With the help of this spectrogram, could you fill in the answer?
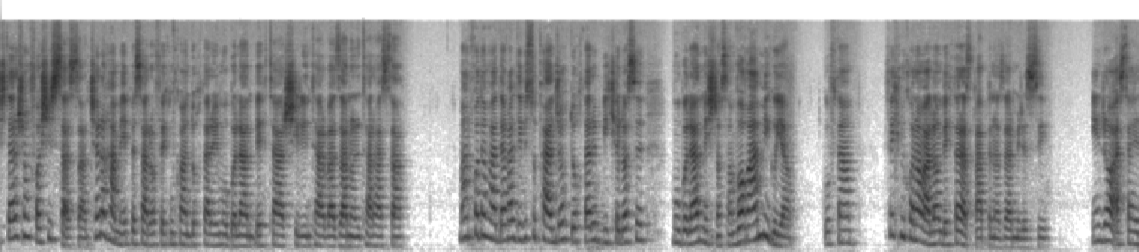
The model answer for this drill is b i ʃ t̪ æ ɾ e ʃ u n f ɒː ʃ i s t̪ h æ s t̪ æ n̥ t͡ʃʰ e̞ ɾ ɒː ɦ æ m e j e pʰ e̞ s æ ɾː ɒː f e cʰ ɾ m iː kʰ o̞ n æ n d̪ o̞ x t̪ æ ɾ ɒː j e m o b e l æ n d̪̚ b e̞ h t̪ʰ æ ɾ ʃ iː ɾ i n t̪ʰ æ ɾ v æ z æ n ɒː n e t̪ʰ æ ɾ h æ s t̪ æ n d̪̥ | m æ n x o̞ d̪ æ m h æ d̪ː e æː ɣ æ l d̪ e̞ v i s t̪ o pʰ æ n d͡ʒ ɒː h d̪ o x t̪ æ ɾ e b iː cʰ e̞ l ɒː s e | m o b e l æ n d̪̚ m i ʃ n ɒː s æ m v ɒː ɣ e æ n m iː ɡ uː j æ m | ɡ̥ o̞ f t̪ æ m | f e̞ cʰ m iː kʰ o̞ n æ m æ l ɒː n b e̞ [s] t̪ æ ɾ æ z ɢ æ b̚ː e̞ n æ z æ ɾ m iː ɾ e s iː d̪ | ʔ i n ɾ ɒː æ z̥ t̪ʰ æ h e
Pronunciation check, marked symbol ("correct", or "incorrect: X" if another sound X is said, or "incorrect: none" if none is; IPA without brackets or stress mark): incorrect: h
